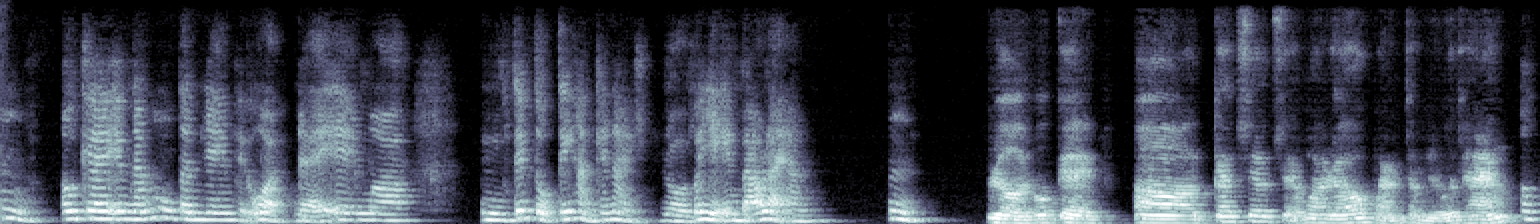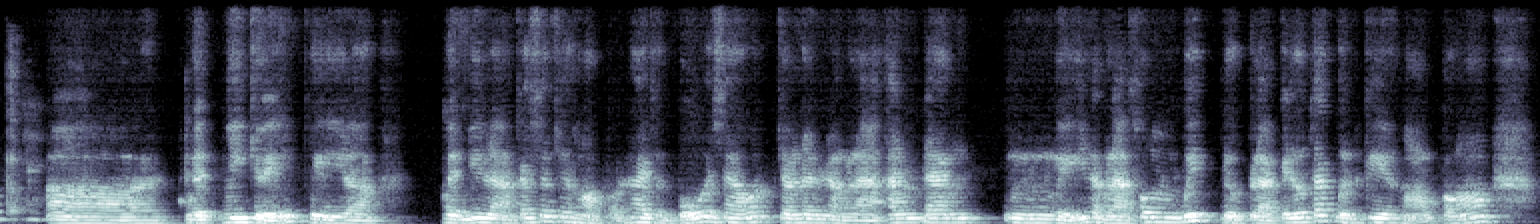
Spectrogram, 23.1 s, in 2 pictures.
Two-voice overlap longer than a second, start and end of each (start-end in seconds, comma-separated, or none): none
